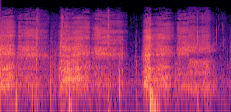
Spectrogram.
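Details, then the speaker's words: Labored breathing while climbing a slope on a walk in high temperatures, in a person with a slight chest infection for a week and lungs affected by spray: rapid, heavy, noisy breaths with a faint wheezy edge. "you can hear my breathing has got quite labored I have had a slight chest infection for a week"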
